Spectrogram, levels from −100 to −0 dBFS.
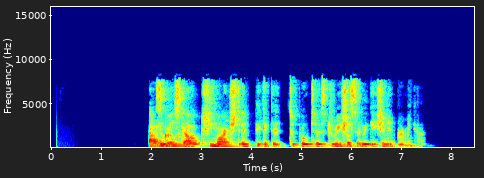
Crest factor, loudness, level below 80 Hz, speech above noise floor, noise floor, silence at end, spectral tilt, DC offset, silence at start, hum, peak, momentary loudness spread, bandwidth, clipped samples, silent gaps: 16 dB; -16 LUFS; -56 dBFS; 63 dB; -79 dBFS; 1.05 s; -5.5 dB/octave; under 0.1%; 1.95 s; none; -2 dBFS; 12 LU; 8.2 kHz; under 0.1%; none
